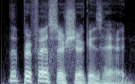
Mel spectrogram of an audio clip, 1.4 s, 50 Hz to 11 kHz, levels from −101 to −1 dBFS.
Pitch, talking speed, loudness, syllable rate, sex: 120 Hz, 220 wpm, -17 LUFS, 6.1 syllables/s, male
